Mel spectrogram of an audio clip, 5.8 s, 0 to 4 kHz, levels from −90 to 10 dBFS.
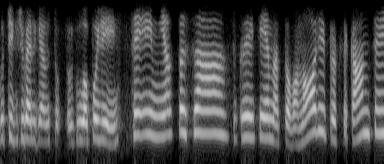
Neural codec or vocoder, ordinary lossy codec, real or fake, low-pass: codec, 24 kHz, 0.5 kbps, DualCodec; Opus, 64 kbps; fake; 3.6 kHz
